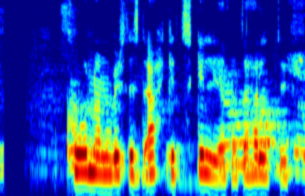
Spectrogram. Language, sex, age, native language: Icelandic, female, 15, Icelandic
